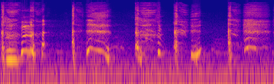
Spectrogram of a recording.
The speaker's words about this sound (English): You all right? You've been coughing all morning.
